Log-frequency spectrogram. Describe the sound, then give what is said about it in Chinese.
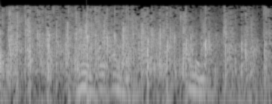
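A lecture audience claps loudly and steadily to welcome Lai Ming-chao, president of National Cheng Kung University, before his talk on avian flu and SARS, a dense wash of applause that fills the whole stretch without fading, with a faint voice or two underneath. “我们是不是请各位以最热烈的掌声来欢迎赖校长。”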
